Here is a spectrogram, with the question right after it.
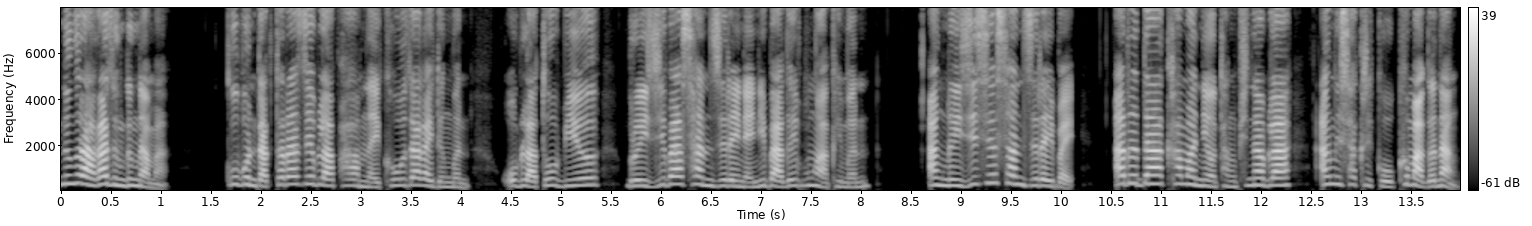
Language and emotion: Bodo, angry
